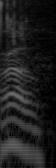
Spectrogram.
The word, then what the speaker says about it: rho: Kai and row.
